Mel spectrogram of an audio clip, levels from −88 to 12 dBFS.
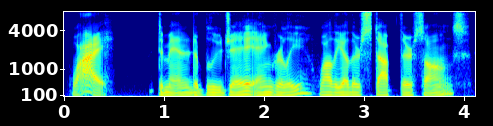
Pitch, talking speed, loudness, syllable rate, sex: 105 Hz, 175 wpm, -24 LUFS, 5.4 syllables/s, male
